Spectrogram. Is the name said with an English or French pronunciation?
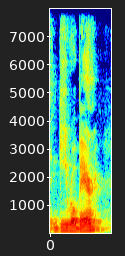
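French. The name is said with French sounds. The speaker calls it right.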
